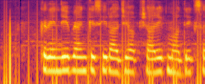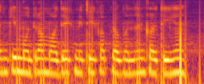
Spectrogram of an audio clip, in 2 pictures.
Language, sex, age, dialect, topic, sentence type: Hindi, female, 25-30, Hindustani Malvi Khadi Boli, banking, statement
